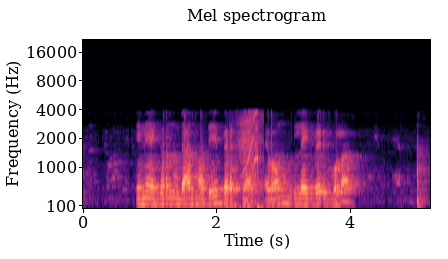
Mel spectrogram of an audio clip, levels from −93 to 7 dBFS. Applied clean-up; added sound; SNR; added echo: none; Zipper (clothing); 14 dB; reverberation time 0.5 s.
